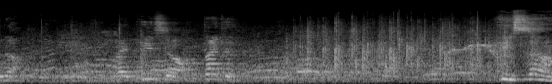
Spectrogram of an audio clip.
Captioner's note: applause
